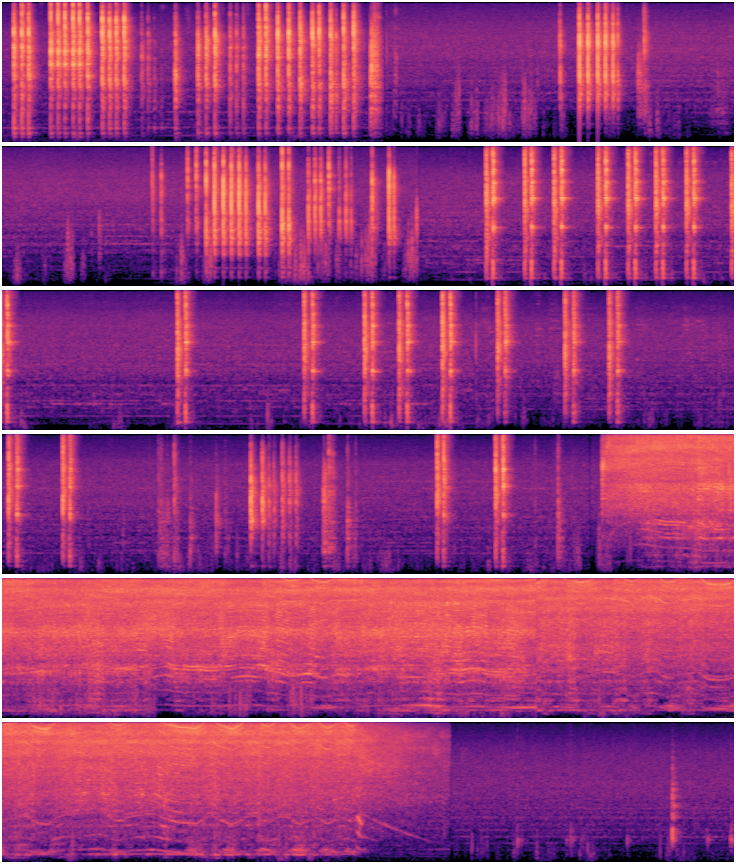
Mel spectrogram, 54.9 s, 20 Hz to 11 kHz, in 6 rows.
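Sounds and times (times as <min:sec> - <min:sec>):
angle grinder sanding wood: 0:35.0 - 0:51.4.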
